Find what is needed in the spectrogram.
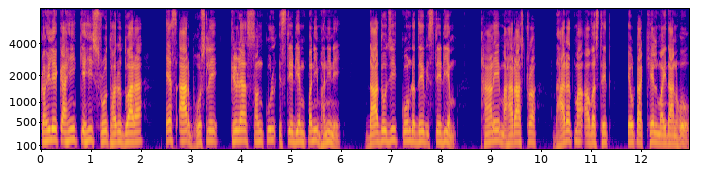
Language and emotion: Nepali, neutral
